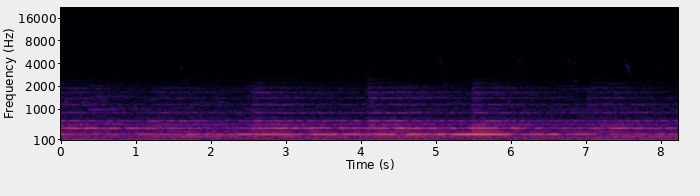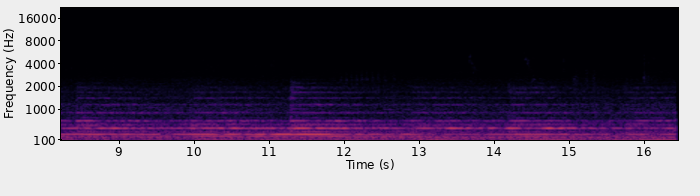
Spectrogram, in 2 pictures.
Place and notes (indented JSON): {
  "title": "marseille vollée de cloche au loin",
  "description": "amb enregistrée au zoom H2 24/01/2010 port de marseille 10 heure",
  "latitude": "43.29",
  "longitude": "5.36",
  "altitude": "27",
  "timezone": "Europe/Berlin"
}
